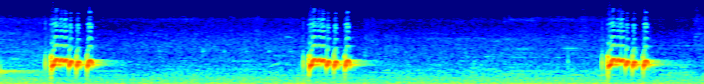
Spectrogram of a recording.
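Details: Local zebra dove singing in the morning: three bursts about every three seconds, each a short series of rapid, rolling cooing notes near one pitch, with a faint lower steady tone and quiet background between phrases.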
